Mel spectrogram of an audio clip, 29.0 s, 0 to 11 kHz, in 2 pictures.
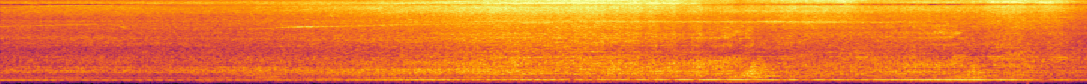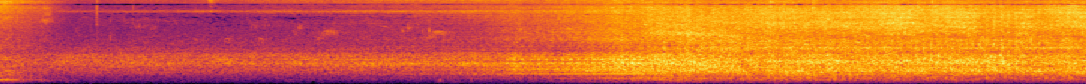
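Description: A Class 170 Turbostar diesel multiple unit passes close beneath, its diesel engines giving a steady low hum that grows louder as it comes under. It cuts off abruptly about halfway through. Then an HST comes by at speed, and from about three quarters of the way in its Mark 3 coaches make a loud, even rush of wheel and rail noise with clickety-clack over the joints.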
